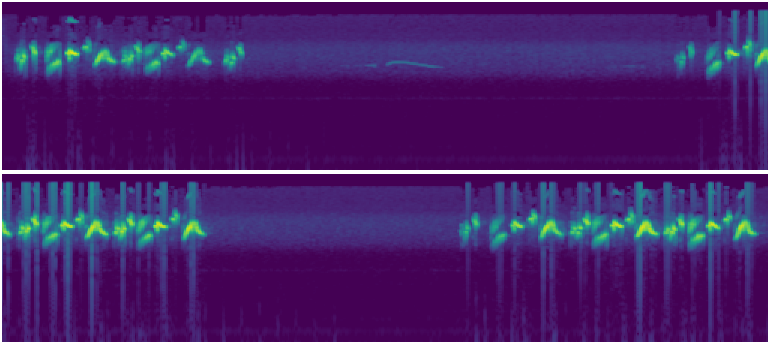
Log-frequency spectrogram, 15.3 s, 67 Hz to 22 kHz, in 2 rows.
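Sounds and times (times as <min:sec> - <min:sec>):
snow bunting singing: 0:00.0 - 0:02.5, 0:03.2 - 0:09.8, 0:12.1 - 0:15.3.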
